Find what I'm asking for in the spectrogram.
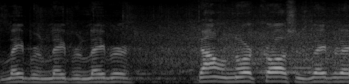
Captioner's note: applause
